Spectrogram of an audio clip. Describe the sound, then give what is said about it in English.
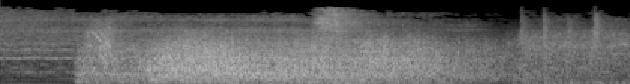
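A sudden, loud blast from Megatron's cannon, fired right at Ironhide's face, erupts into a roaring, crackling explosion that rumbles for a couple of seconds before slowly fading, with a few sharp crackles near the end. “Now, we don't see this, the camera tilts up to Megatron's face, but we see the cannon is right on Ironhide's face before he blasts, so we know.”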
